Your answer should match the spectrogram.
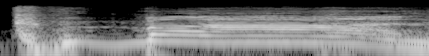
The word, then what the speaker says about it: C'mon: It's a C apostrophe M O N And how do you pronounce it? C'MON!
